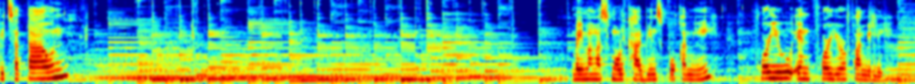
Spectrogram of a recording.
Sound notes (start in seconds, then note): none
